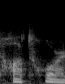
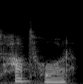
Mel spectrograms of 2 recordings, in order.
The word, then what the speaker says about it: Hathor: And furthermore, the manifestation of the goddess Hathor. So this is not Hathor, Hathor. You need to pronounce the H.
